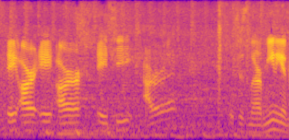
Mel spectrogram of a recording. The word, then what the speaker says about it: Ararat: Ararat, A-R-A-R-A-T, Ararat, which is an Armenian restaurant that I also love, but it's a little pricey, and decided to try something different today.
